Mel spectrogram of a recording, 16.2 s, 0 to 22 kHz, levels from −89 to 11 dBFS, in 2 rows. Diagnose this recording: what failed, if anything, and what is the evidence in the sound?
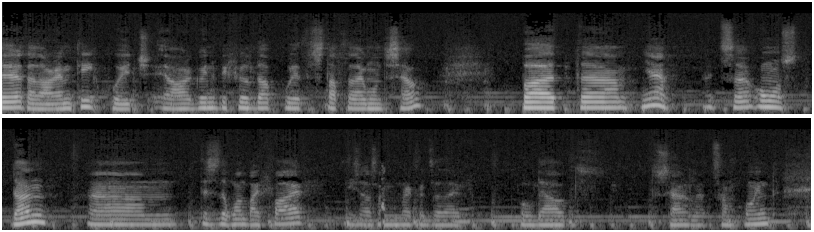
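Damaged data in a compressed stream, from 11.85 to 11.93 s. This is a codec-stage failure: for roughly 80 ms the sound breaks into a brief chirp, squawk, click or short hole that doesn't belong to the surrounding material. Corrupted bytes inside the compressed file meant the decoder could not read those frames as valid. It lost frame sync, produced garbage or nothing while scanning forward for the next good frame header, then resumed clean decoding once it found one.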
